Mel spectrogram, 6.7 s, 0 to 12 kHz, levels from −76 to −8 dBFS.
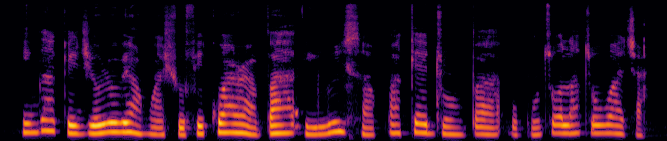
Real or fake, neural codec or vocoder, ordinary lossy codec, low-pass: fake; vocoder, 24 kHz, 100 mel bands, Vocos; none; 10.8 kHz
